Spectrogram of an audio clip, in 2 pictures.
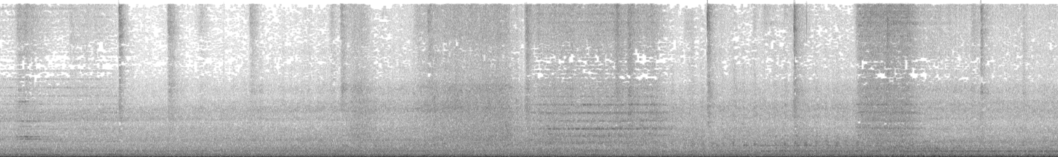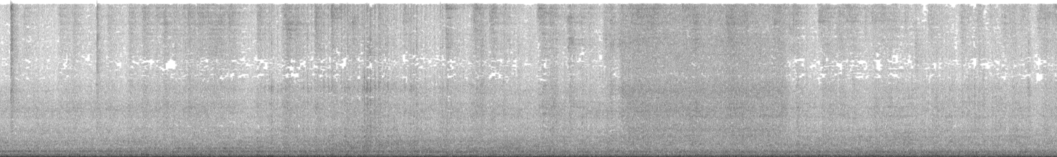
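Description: Freight train rolling past with a heavy, steady rumble of cars on the rails. A brief high squeal from the wheels comes about eight seconds in.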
